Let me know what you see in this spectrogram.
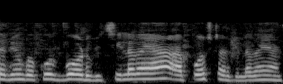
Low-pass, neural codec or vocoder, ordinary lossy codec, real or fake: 7.2 kHz; none; none; real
